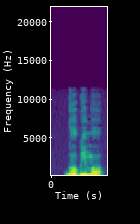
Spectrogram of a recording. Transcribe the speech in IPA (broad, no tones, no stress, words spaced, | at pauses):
ɡo ɓi mo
